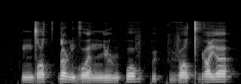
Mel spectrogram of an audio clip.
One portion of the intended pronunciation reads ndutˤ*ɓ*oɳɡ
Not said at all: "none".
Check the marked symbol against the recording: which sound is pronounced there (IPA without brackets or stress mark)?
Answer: ɗ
